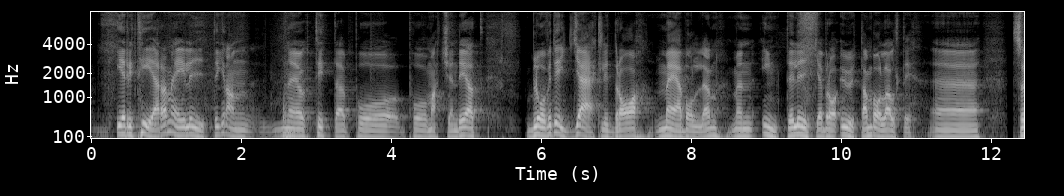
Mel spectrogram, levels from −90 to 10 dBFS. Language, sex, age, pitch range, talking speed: Swedish, male, 30-49, 100-120 Hz, 135 wpm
